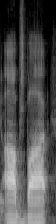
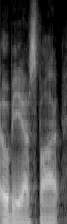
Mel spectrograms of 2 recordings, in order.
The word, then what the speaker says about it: OBSBOT: The pronunciation of the product is actually OBSBot, It is not OBS Spot.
